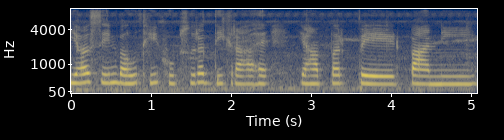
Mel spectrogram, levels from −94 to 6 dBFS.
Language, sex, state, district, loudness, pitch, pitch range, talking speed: Hindi, female, Maharashtra, Gondia, -17 LUFS, 260 Hz, 245-275 Hz, 140 wpm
